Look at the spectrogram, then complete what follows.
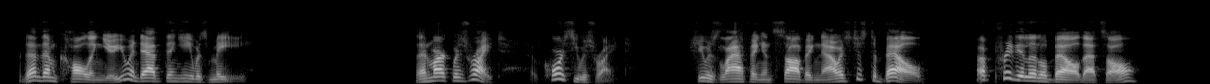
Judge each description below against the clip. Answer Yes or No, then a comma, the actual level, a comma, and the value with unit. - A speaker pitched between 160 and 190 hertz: No, medium, 140 Hz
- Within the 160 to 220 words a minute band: Yes, average, 190 wpm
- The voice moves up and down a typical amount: No, wide, 6.7 semitones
